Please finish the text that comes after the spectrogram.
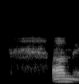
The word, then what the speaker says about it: Thy: It's spelled like the English word die, Thy, near the town of Tistel.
